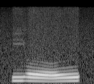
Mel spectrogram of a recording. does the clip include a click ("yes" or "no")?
no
